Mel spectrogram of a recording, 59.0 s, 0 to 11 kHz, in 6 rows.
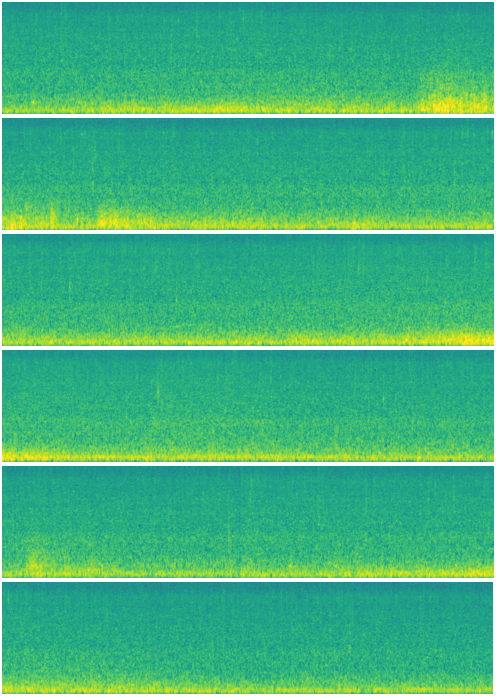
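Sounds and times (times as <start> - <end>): steady rainfall: 0.0 - 59.0
thunder rumbling: 8.4 - 13.5, 39.6 - 42.6.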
